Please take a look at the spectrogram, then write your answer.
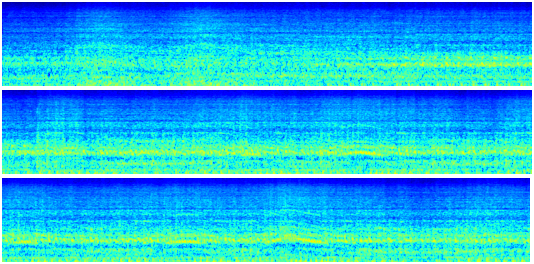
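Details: Honda Scoopy ESP scooter engine at idle: coarse, gritty drone and rough hum (ngagerengseng) the owner complained of; source not yet known, could be bearings, gearbox gears or CVT.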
